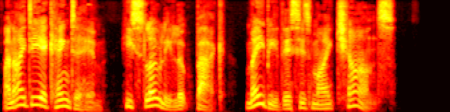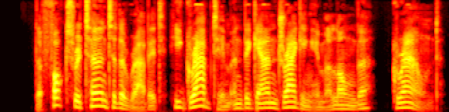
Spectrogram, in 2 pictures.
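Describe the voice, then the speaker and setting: A man's voice: mid-range voice, sing-song, normal speed, few pauses, a little mellow, no echo, studio quality. A man narrating a scripted moral story as a storyteller.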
